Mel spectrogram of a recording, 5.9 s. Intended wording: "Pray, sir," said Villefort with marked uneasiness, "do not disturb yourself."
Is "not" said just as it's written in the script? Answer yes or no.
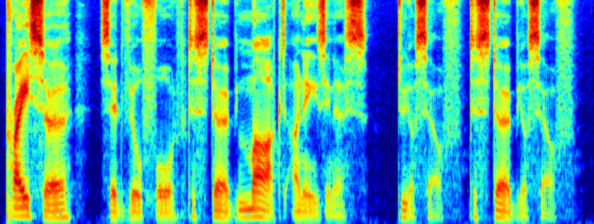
no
